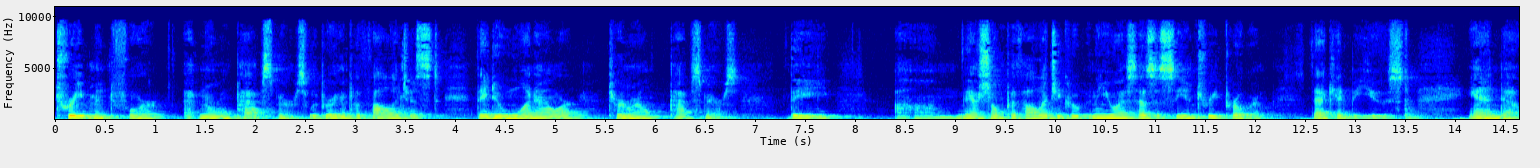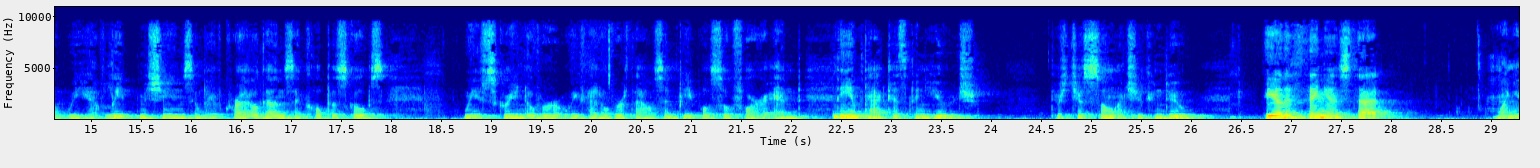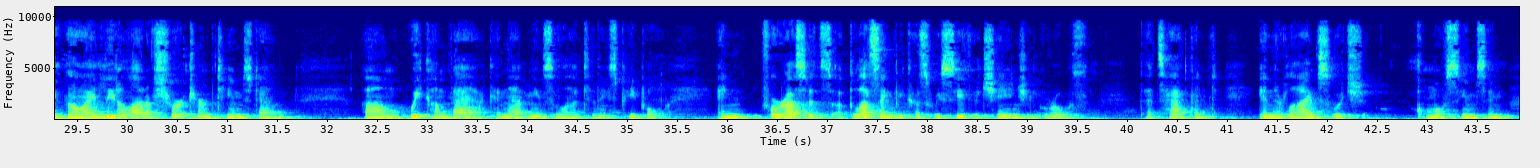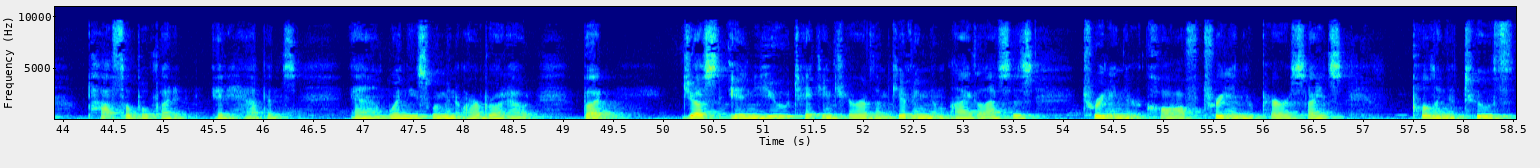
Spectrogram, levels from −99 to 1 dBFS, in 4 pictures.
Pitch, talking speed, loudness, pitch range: 145 Hz, 155 wpm, -45 LUFS, 135-160 Hz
